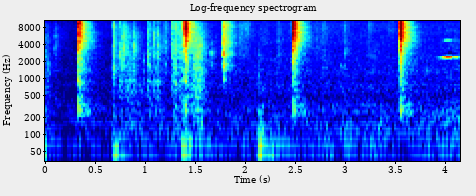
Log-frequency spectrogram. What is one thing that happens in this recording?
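Bare feet step softly across a wooden floor.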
